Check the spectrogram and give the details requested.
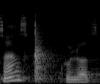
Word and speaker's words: sans-culottes: Se pronuncia los sans-culottes.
